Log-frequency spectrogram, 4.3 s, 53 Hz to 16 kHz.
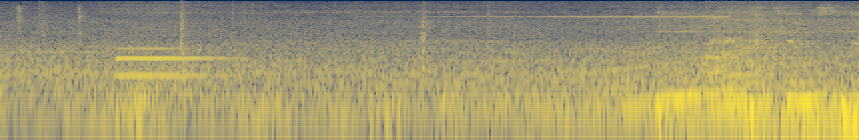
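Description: A 2007 Ford F-150 converted to an electric motor being switched on: two short high beeps in the first second, a faint high whine from about two seconds in, then the electric motor spinning up to idle near the end with a low hum rising in pitch.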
